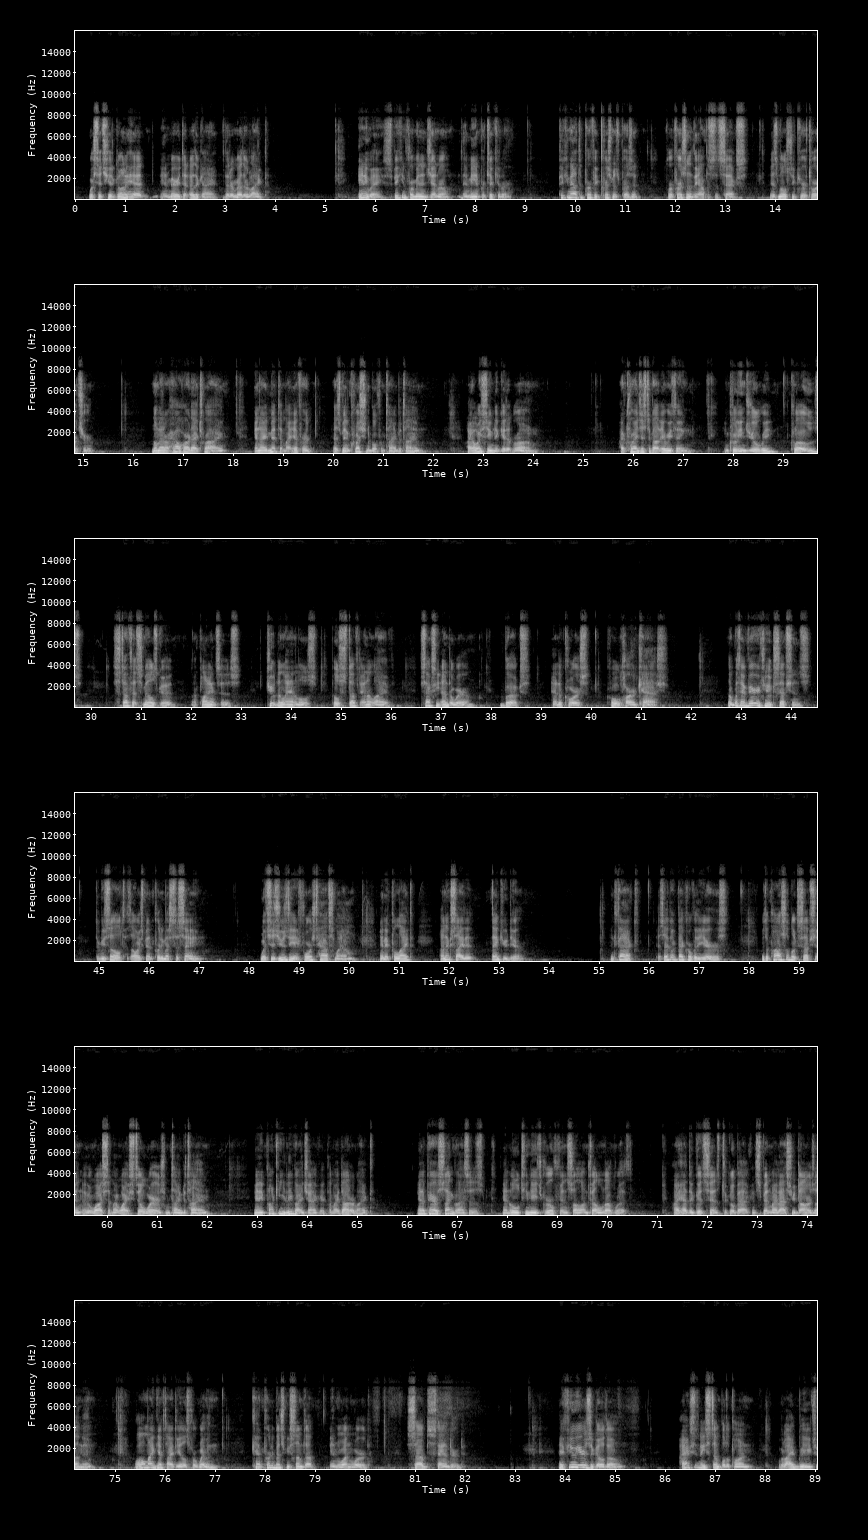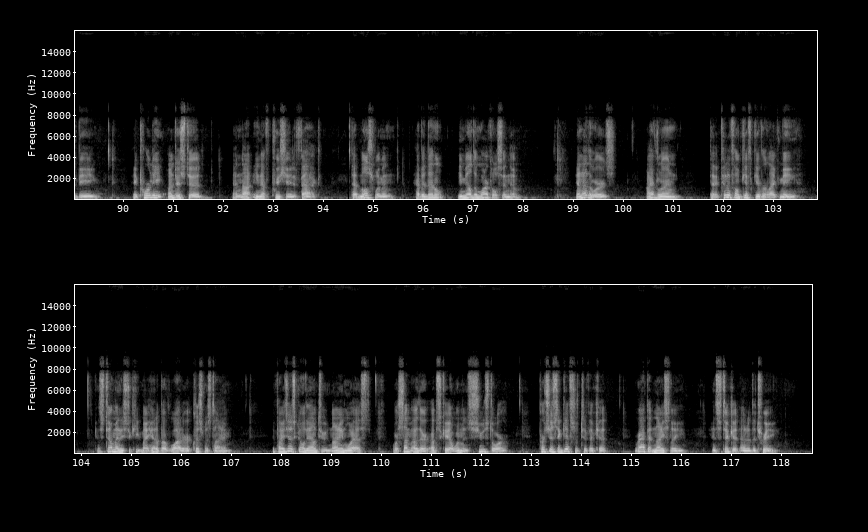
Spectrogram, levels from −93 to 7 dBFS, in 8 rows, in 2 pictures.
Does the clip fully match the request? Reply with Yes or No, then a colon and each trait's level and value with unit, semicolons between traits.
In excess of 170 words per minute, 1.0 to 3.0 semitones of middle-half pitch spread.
No: average, 145 wpm; narrow, 2.6 semitones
